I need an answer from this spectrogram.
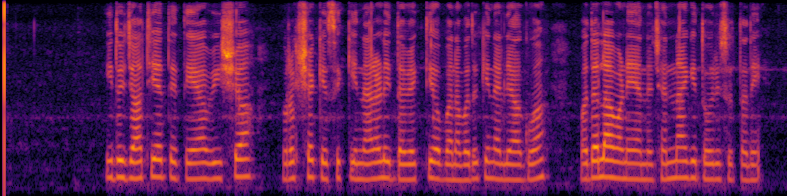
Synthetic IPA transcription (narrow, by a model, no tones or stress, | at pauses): id̪ud͡ʒaːt̪ijɐt̪it̪ɛjɐʋiʂɐ | ʋɾɐkʂɐkːesikːinɐɾɐɭid̪ːɐʋjɐk̚t̪ijɔbːɐnɐbɐd̪ʱukinɐlːiaːɡuʋɐ | bɐd̪ɐlaːʋɐɳɛjɐnːut͡ʃɛnːaːɡit̪o̞ːɾisut̪ːɐd̪e̞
